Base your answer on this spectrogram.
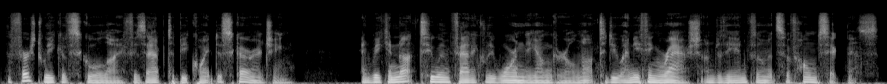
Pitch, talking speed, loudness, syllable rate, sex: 90 Hz, 215 wpm, -17 LUFS, 6.0 syllables/s, male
